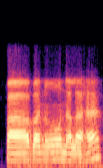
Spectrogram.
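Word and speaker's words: पवनोऽनलः: Again there is an avagraha there, pavano nalah, analaha, that is the I is consumed there, so there is no separation, that has to be pronounced together. It is always pavano nalah.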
